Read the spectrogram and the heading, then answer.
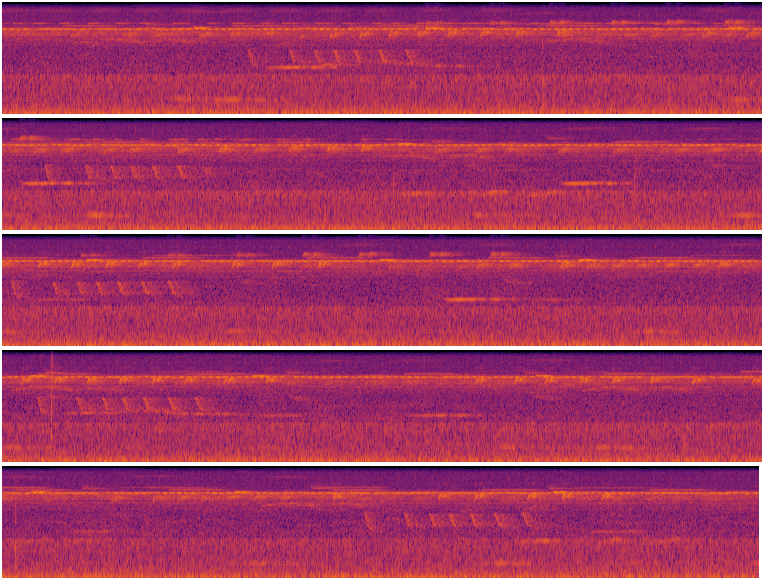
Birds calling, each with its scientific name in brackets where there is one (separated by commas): White-winged Becard (Pachyramphus polychopterus), Cinereous Tinamou (Crypturellus cinereus), Undulated Tinamou (Crypturellus undulatus), Gray-fronted Dove (Leptotila rufaxilla), Black-faced Antthrush (Formicarius analis)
